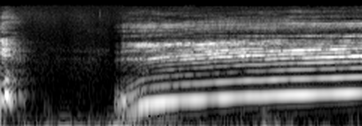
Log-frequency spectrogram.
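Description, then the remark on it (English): A dog lets out a long, drawn-out whimpering whine that starts low, rises in pitch and then holds steady. It is fairly loud, with no talking over it. “With me, as always, are the dogs.”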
